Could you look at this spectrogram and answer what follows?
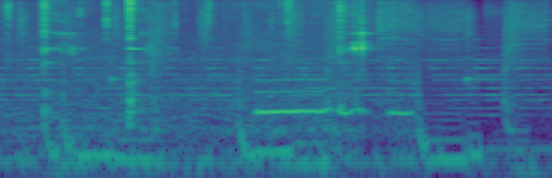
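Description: Seasoned food for Cajun shrimp and sausage pasta is tossed in a pan, giving wet squishing, stirring and soft clinks of cookware with light sizzle. The sounds come in quick bursts close by, over a steady tonal background, with no talking.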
